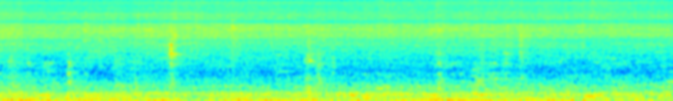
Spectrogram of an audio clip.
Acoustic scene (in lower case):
restaurant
